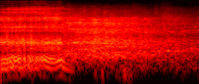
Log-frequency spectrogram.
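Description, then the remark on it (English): A person does a loud imitation of snoring: one long rasping snore that fades into a breathy, noisy exhale, with no talking. “my wife goes, you're snoring again.”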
